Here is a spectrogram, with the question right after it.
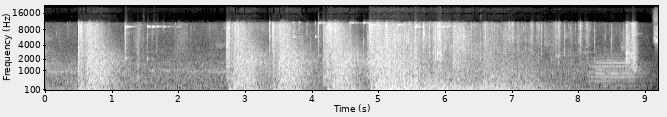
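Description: Heavy shotgun blasts in the snowy shooter Shadow Ops: Red Mercury, several loud booming shots spaced a second or two apart, followed by sustained rumbling gunfire and explosions, with electronic beeps near the end.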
